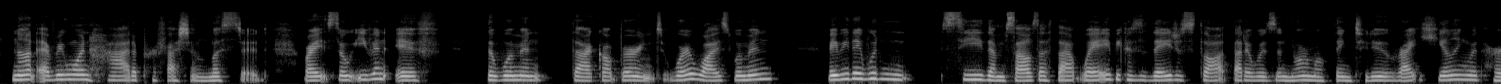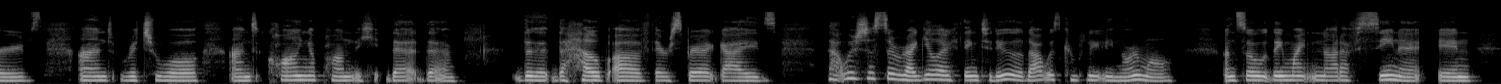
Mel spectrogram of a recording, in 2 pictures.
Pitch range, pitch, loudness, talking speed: 185-210 Hz, 195 Hz, -26 LUFS, 155 wpm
